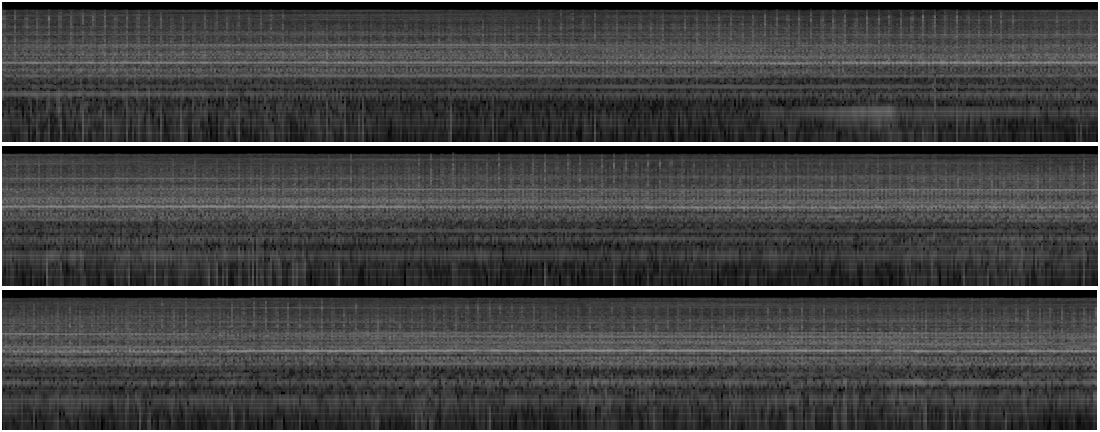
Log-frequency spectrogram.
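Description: JML hands-free electric can opener running on a tin, its small motor giving a steady whir with a high whine as it works its way round the rim cutting the lid.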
